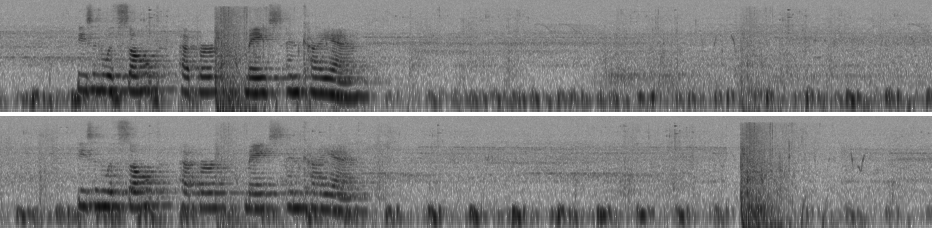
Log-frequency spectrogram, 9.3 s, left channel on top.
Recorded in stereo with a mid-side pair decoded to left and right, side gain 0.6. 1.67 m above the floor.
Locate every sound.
0.8 s a woman speaking: 40° left, 2.5 m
